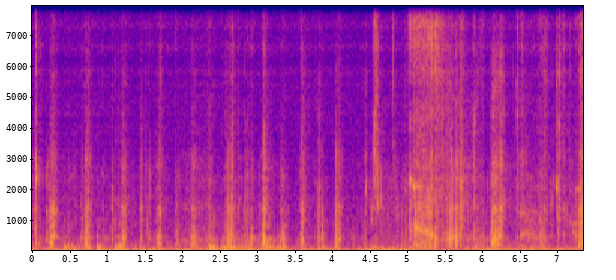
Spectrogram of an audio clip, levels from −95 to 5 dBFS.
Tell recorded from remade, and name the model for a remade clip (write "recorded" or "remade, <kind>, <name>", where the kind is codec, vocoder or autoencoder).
remade, autoencoder, DAC-VAE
